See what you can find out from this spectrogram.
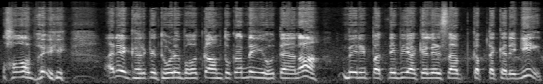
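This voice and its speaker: A woman's voice: medium pitch, fairly even intonation, a little slow, darkish tone, close to an everyday voice. A woman voicing a bossy young husband in a cartoon who keeps making joking remarks to his wife. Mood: teasing. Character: bossy teasing young husband, office worker. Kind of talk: cartoon voice acting.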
